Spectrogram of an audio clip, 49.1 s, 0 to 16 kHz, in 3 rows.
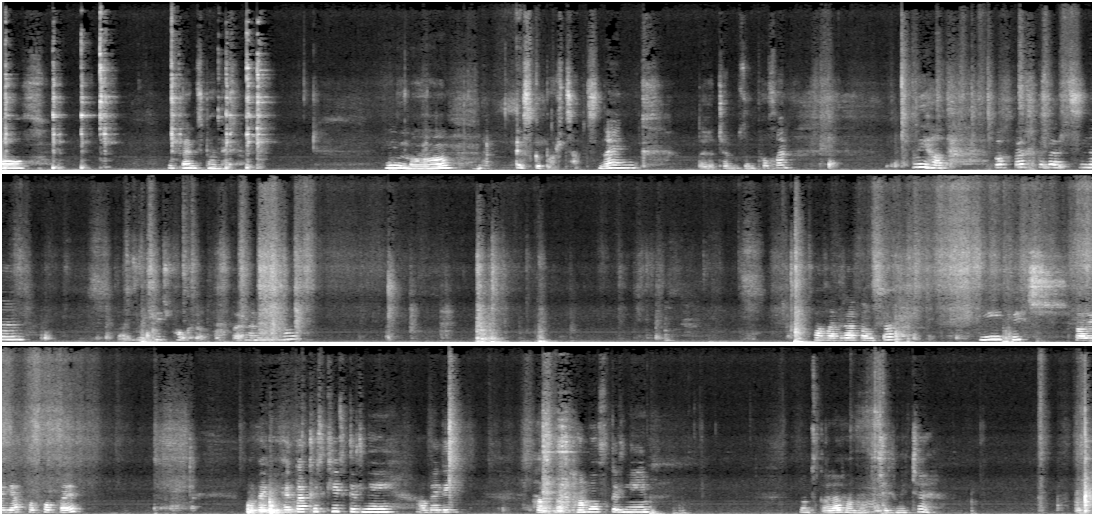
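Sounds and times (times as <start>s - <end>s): woman talking: 0.0s - 0.7s, 2.5s - 3.7s, 5.8s - 11.9s, 13.6s - 16.8s, 18.1s - 21.0s, 28.5s - 29.9s, 31.0s - 34.0s, 36.4s - 39.6s, 40.7s - 42.6s, 44.7s - 46.8s.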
